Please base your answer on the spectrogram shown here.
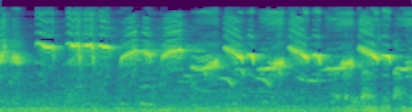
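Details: Home-kept yellow-billed Chinese hwamei in a cage pours out a varied whistled song. Clear sliding notes and rolling, warbled phrases follow one another almost without pause.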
